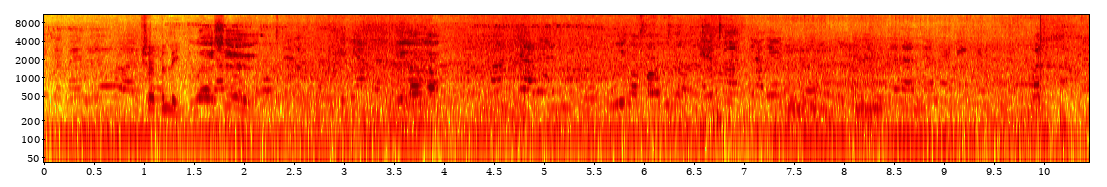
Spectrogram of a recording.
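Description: Outdoor street noise: a steady low rumble with indistinct voices talking throughout.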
